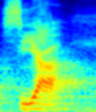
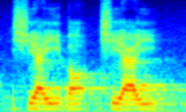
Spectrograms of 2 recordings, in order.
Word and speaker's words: ش: kita se hari-hari Ra kalau s itu gimana sia tapi enggak bukan Sia auzubillahi syai bukan Sia tapi Sya itu simbol simbolisasi saja transliterasi itu kalau misalnya Bapak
